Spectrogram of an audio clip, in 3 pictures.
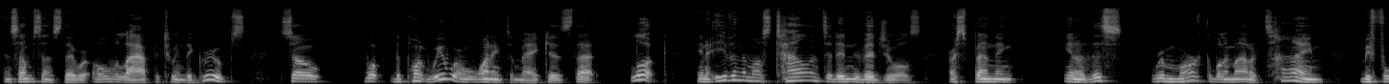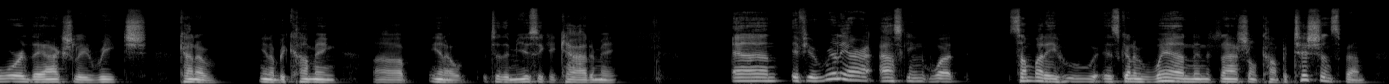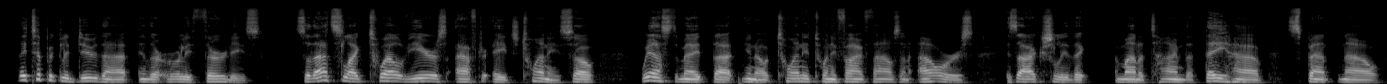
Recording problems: none

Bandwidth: 14.5 kHz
